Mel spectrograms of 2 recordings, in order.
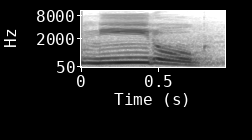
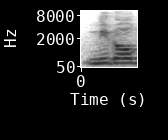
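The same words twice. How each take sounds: First: The first vowel is said long. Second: The first vowel is said short. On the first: The speaker calls it right. "तो बड़े ई की मात्रा इसमें आएगी" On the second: The speaker calls it wrong. "निरोग नहीं बोलते हम"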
